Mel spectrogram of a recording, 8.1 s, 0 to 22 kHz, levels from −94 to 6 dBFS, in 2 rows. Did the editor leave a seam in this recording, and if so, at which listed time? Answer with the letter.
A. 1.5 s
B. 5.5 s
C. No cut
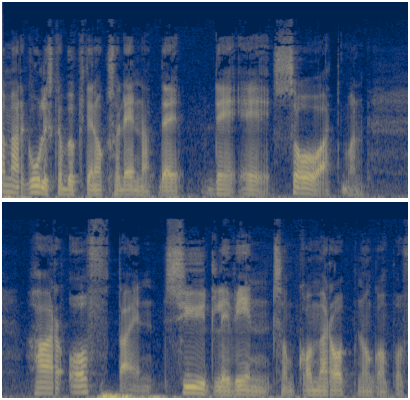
C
